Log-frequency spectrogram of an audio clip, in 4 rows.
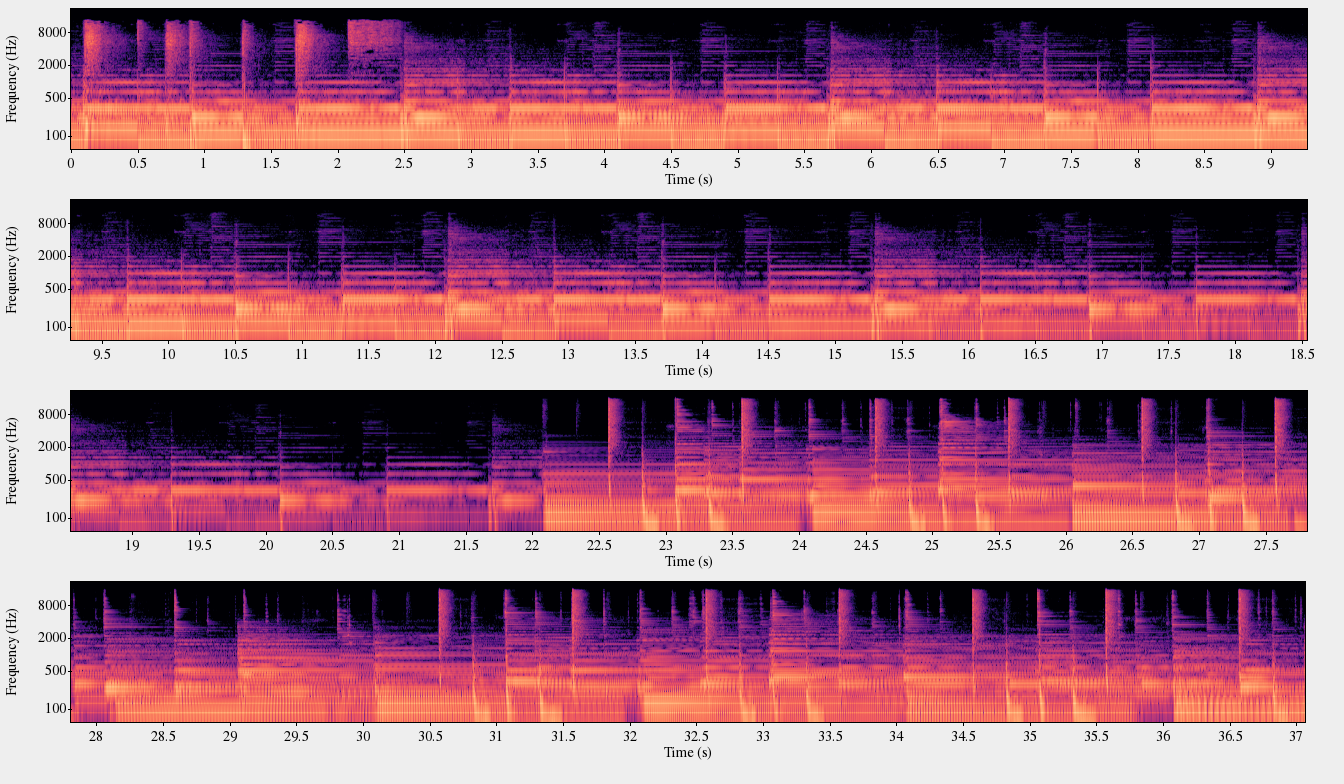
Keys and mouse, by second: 1.1 middle click, 1.7 middle click, 2.5 middle click, 3.0 middle drag, 3.4 middle click, 4.0-4.4 middle drag, 4.5 g, 5.4 r, 6.5 g, 7.2-7.8 middle drag, 7.9 g, 8.6 middle click, 9.3 middle click, 9.8 middle click, 12.3 g, 12.9 r, 20.3-20.7 right drag, 20.7 middle click, 21.5 middle click, 25.9 middle drag, 26.6-33.2 right drag, 33.2 middle click, 33.7-34.5 middle drag, 35.0 right click, 35.4 right click.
